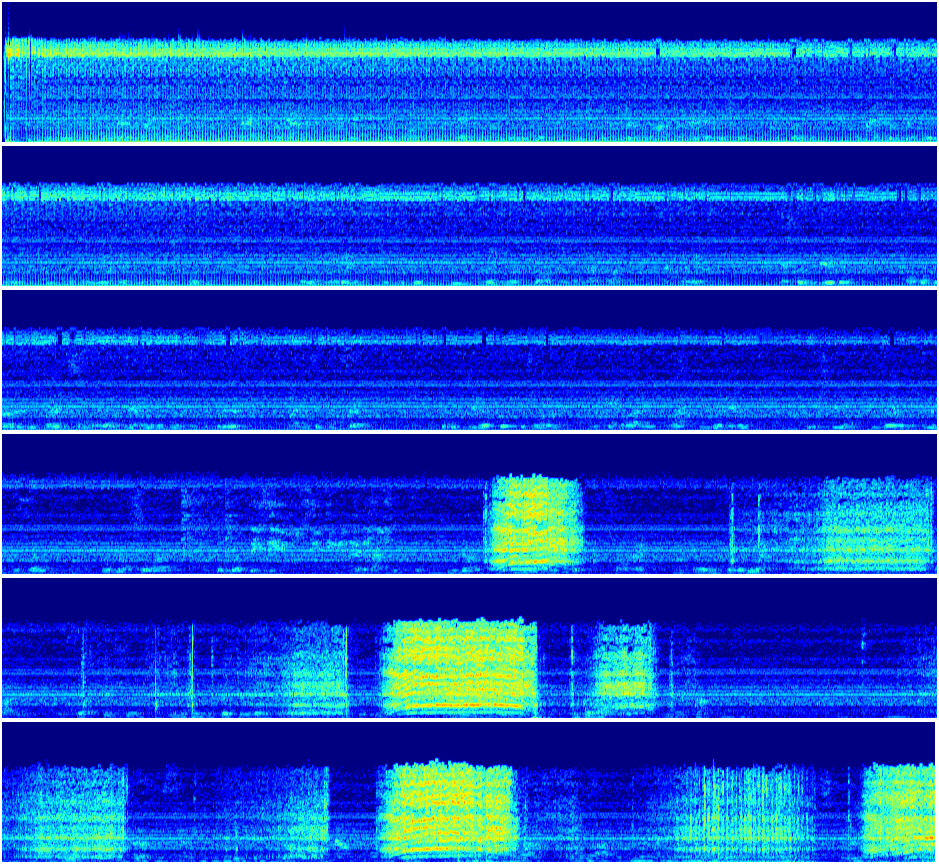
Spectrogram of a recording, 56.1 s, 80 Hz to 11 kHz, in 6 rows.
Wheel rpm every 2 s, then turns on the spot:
0, 0, 0, 0, 0, 0, 0, 0, 0, 0, 0, 0, 0, 0, 0, 0, 40, 0, 20, 0, 60, 50, 0, 10, 0, 70, 10, 50.
36-38 42-44 52-54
